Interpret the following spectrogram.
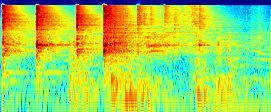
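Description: Fencing blades clashing: a quick run of sharp metallic strikes in the first second, each with a brief ring, then fainter contacts.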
